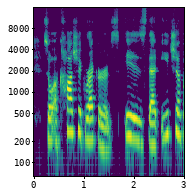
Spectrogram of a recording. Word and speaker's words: Akashic: you're welcome um what uh what are aash aashik records did I say it right akashic records akashic records so um in in the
